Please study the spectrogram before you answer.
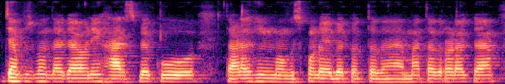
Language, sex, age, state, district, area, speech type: Kannada, male, 18-30, Karnataka, Bidar, urban, spontaneous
